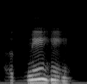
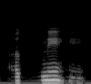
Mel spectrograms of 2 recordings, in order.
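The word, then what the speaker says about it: अग्नेः: पीछे विसर्ग है, तो यहाँ पर भी हेकार होगा, और कुछ इस तरह से हम इसको पढ़ेंगे। क्या पढ़ेंगे? अग्ने है। कैसे पढ़ेंगे? अग्ने है। ठीक है, जो छोटी की मात्रा है बाहर जाएगी और ए की मात्रा हो जाएगी, अग्ने है।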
